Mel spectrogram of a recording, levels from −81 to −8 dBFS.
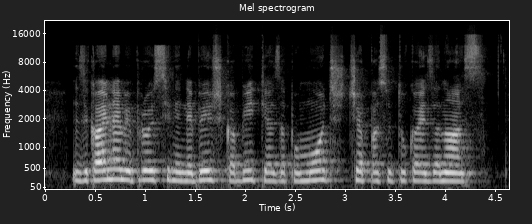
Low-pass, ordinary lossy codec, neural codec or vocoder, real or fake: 19.8 kHz; Opus, 16 kbps; none; real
